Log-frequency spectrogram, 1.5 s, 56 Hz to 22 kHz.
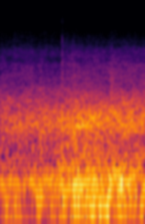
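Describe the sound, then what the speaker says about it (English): Steady roar of highway traffic beside the restored Lucille's Phillips 66 gas station on Route 66, a continuous broadband wash of passing vehicles with no distinct pass-bys, loud and constant. "Sorry about the noise, because there's a highway right there."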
